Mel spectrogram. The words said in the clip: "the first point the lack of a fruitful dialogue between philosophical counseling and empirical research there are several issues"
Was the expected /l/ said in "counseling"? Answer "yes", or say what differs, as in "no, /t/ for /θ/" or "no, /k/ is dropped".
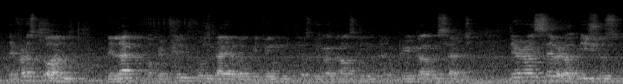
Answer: no, /l/ is dropped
